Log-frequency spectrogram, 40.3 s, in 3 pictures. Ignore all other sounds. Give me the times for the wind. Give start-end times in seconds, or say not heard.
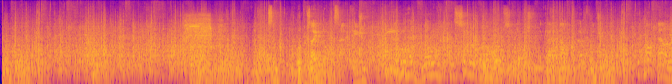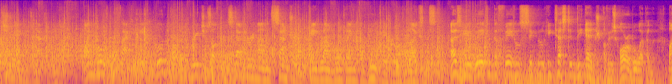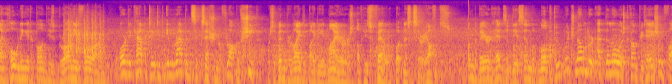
0.0-40.2.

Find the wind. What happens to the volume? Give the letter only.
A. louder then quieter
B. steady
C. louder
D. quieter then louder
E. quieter
E.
